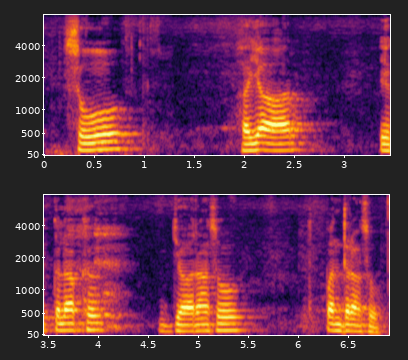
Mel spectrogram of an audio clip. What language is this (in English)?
Punjabi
